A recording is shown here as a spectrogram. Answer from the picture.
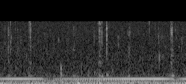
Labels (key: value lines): label: anthrophony, boat engine
recorder: SoundTrap 300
